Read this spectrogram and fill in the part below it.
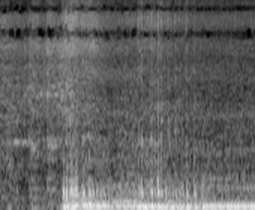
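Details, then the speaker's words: LS Fest car's first start after a custom Flowmaster U-fit stainless dual exhaust with Hooker Blackheart mufflers and electric cutouts: it catches quickly and settles into a deep, even, low rumble at idle. Normal start and idle. "Whoa. It's a good low rumble."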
